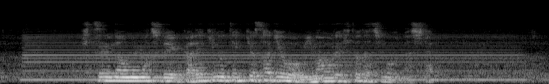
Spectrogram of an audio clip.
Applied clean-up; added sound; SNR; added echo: none; Wind instrument, woodwind instrument; 14 dB; reverberation time 0.6 s.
